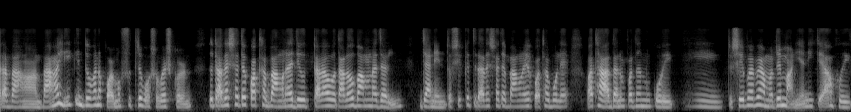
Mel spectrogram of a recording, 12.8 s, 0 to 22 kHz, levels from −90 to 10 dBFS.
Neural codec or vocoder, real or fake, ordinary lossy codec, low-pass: codec, 16 kHz, about 1 kbps, DyCAST, with the encoder's durations; fake; none; none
